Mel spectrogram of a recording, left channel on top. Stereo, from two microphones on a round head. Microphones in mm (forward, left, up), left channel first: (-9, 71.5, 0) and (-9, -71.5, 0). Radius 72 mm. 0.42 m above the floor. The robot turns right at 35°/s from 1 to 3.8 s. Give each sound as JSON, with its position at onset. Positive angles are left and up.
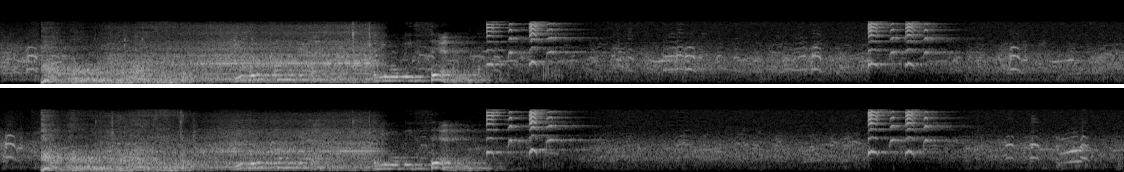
{"t": 0.4, "sound": "a zipper", "azimuth_deg": -85, "distance_m": 2.0}
{"t": 2.3, "sound": "a man speaking", "side_deg": 20, "distance_m": 0.8}
{"t": 4.9, "sound": "a squeak", "side_deg": -10, "distance_m": 0.7}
